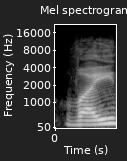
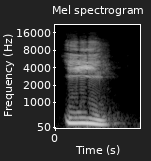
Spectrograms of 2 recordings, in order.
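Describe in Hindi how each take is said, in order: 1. इसे अंग्रेज़ी शब्द why जैसा बोला जाता है। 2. इसे एक single 'ee' ध्वनि की तरह बोला जाता है। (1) "वाई नहीं"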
